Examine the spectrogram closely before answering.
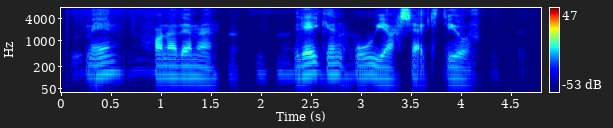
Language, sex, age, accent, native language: Uzbek, male, 12-17, Namangan, Uzbek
